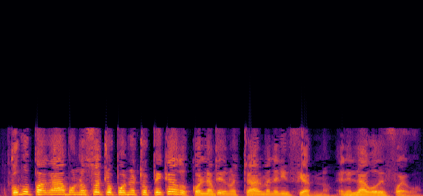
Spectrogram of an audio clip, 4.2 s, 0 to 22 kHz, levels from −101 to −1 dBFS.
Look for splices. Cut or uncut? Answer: cut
